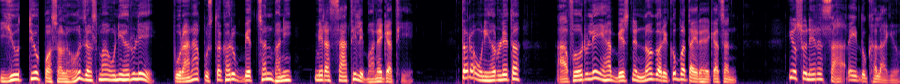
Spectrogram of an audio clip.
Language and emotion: Nepali, sad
